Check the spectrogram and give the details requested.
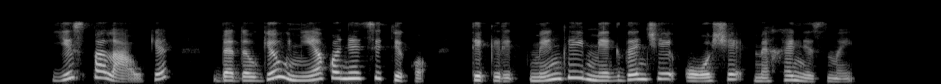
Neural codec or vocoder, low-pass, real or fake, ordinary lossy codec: none; 7.2 kHz; real; Opus, 16 kbps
